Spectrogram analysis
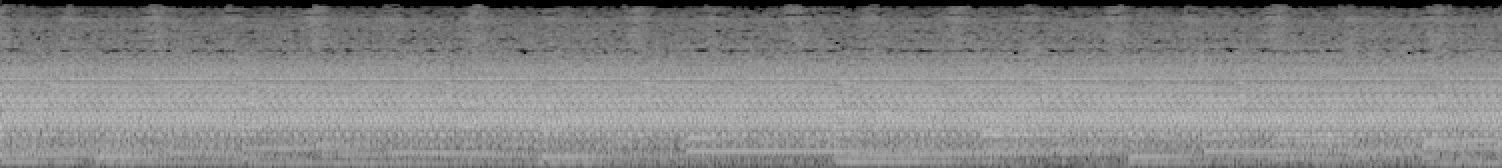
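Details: MRI scan; loud continuous mechanical droning with shifting tones and rhythmic pulsing, an MRI scanner running a sequence.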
